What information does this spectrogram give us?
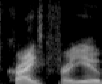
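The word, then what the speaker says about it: Christoforou: out how to remember how to say his name it's Christ for you basically in Greek so uh and it's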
